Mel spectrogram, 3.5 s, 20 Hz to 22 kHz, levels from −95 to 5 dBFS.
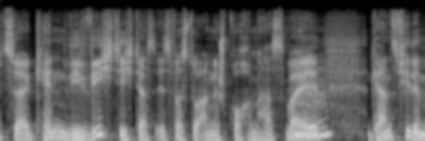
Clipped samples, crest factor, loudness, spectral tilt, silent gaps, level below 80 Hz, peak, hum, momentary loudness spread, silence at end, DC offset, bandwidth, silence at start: under 0.1%; 16 dB; -20 LUFS; -4.5 dB/octave; none; -56 dBFS; -2 dBFS; none; 8 LU; 0 s; under 0.1%; 17 kHz; 0 s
